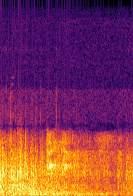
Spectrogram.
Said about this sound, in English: Oh, boy, Boris, those things make loud booms.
